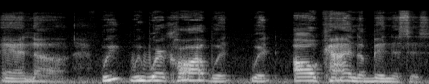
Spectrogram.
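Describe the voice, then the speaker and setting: Very slow speech amid noticeable background noise. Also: man. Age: 60s. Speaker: church leader. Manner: halting with many fillers.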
